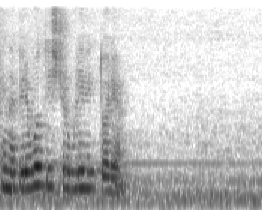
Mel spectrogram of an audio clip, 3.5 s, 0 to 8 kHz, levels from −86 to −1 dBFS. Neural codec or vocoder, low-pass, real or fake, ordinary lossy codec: none; 7.2 kHz; real; AAC, 32 kbps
